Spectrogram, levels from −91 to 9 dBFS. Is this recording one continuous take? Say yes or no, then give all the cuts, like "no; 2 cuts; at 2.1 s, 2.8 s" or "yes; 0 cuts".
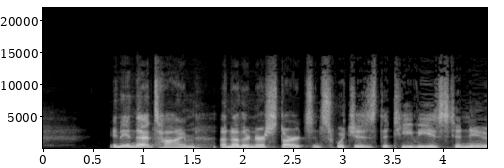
yes; 0 cuts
